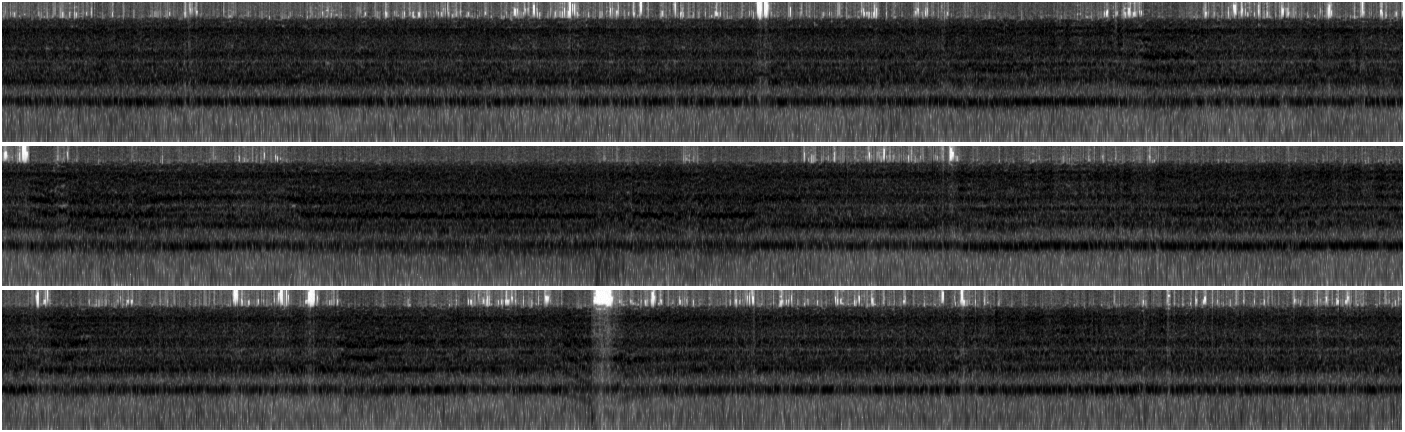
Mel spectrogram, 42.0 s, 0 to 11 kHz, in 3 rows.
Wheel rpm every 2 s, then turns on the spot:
230, 230, 230, 230, 230, 220, 230, 220, 220, 210, 210, 230, 220, 220, 230, 230, 220, 190, 230, 230, 230.
none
